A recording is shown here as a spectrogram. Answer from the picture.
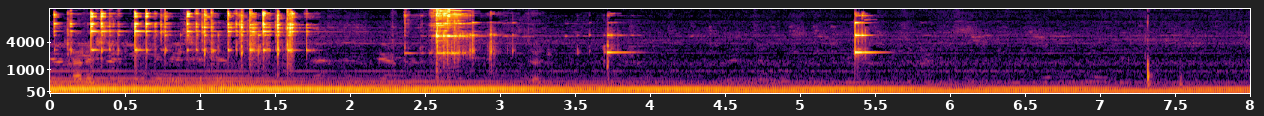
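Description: Amplified bağlama's strings left ringing: a low, steady sustained tone that slowly fades, with light, chime-like clinks as the strings are touched, several in the first two seconds and a few single ones after.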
